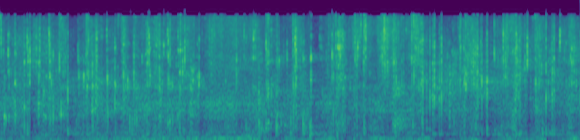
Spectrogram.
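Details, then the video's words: Raw beef being eaten by a Siberian Husky: sharp crackling bites and moist mouth smacks repeating several times a second, with a constant low background hum. "Husky ASMR | Mukbang eating raw beef"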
